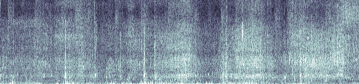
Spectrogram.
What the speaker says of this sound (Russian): Хорошо так плескает.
